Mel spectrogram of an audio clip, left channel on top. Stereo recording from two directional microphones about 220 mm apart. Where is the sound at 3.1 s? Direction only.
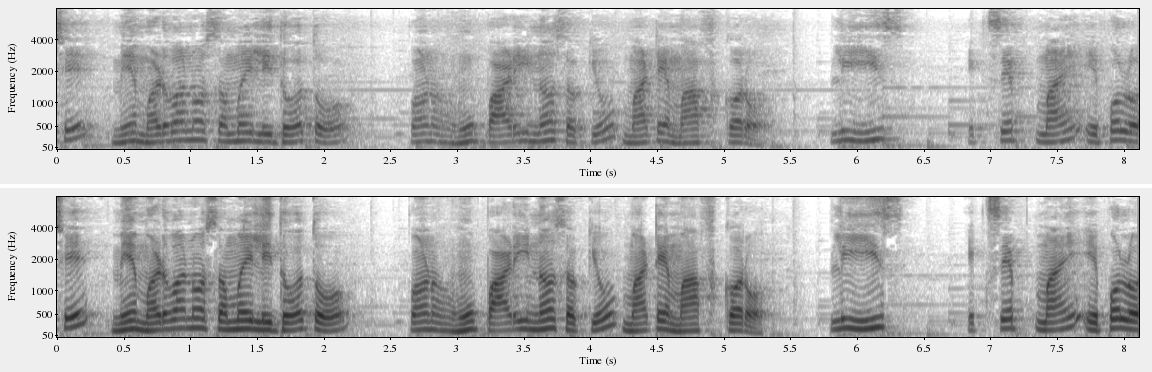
45° right (ahead or behind).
